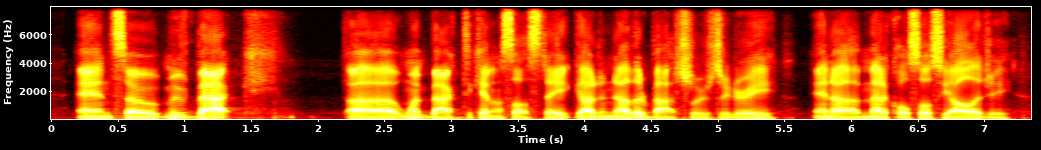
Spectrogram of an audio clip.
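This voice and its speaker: The recording is very clean, with a silent background. A man speaks in a very deep, low pitch with fairly even intonation. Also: moderate pace. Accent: American. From southern California, San Clemente. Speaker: gym head coach. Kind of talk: casual interview chat. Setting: studio podcast.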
